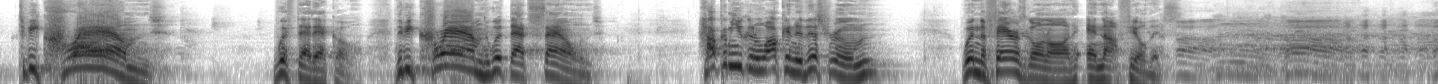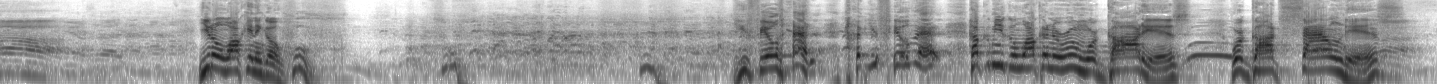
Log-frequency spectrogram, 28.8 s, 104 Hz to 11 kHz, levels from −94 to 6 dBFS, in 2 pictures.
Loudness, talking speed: -15 LUFS, 125 wpm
